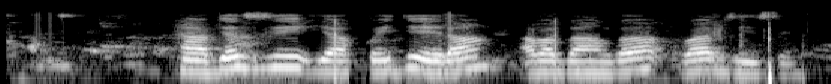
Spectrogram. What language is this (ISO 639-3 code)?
kin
